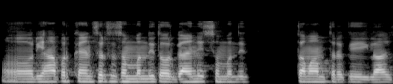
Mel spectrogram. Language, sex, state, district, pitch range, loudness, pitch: Hindi, male, Uttar Pradesh, Gorakhpur, 120-130 Hz, -17 LUFS, 125 Hz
